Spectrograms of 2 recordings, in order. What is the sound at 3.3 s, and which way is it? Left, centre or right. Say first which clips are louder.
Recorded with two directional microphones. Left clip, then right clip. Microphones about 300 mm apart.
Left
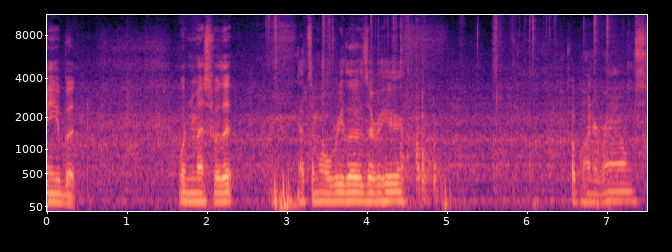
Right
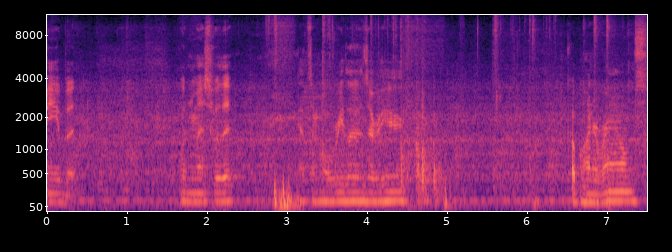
Speech: left 12 dB; left.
